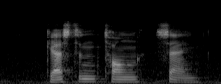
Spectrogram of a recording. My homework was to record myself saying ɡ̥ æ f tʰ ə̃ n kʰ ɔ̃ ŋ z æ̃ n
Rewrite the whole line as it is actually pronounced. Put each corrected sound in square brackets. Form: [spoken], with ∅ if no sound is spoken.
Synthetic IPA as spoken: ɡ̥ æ [s] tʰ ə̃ n [tʰ] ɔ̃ ŋ [s] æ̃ [ŋ]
